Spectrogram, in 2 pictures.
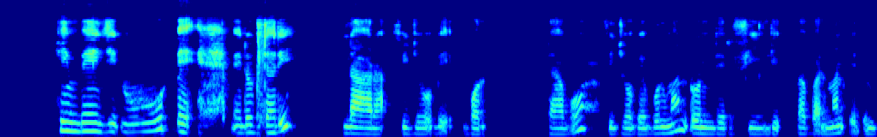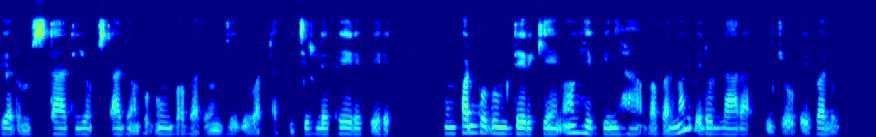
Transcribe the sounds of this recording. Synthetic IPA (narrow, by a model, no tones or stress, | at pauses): himbed͡ʒiɗuwuɓɛmɛdɔdaɾi | laɾa̰fid͡ʒɔɓɛ̰bɔl | d̥abɔfid͡ʒɔɓɛbɔlmanɗɔndɛɾfilibaba̰lmanɓɛ̰ɗumbiaɗumstatijɔmstadiɔ̰mbɔɗumba̰ba̰lɗɔ̰nd͡ʒḛɓɛ̰wa̰tːapitiɾlɛpɛɾɛpɛ̰ɾɛ | ɗumpalbɔɗumdɛɾkɛnɔnɦebːiniɦaba̰ba̰lmanbɛdɔnlaɾa̰fid͡ʒɔ̰ɓɛ̰balum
